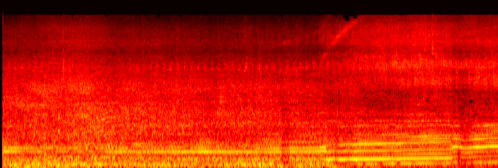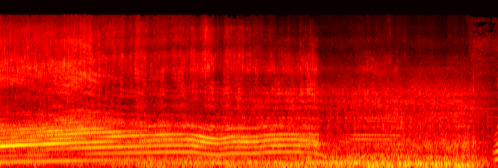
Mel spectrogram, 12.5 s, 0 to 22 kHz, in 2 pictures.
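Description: Twin-turbo BMW 335i's N54 inline-six accelerating hard at highway speed. Its pitch jumps up twice, then climbs steadily with a brief dip before dropping away about ten seconds in. Heavy wind and road noise run under it throughout.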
